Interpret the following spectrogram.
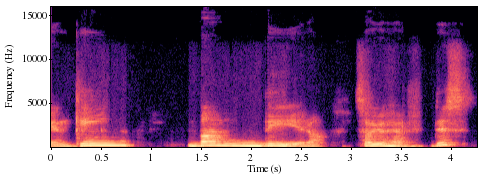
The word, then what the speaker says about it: tin: To in tin. It's not pronounced tin. If it had to be tin, it would be T-I-N-N. Tin. But we say it teen.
